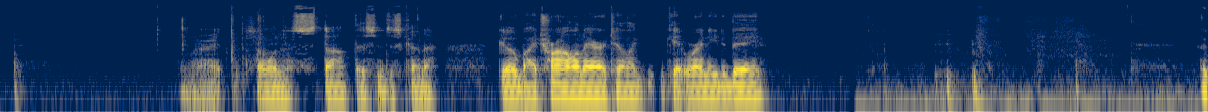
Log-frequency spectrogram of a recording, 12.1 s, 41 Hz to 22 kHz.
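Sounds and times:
man speaking: 1.8s - 4.4s, 5.0s - 7.7s.

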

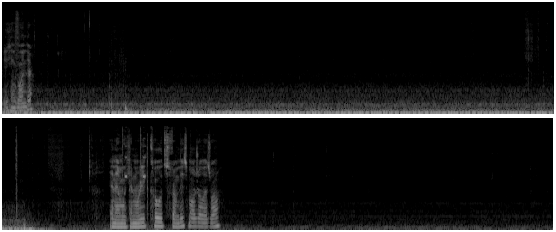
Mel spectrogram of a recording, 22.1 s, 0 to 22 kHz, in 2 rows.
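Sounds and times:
car engine idling: 0.0s - 11.6s.

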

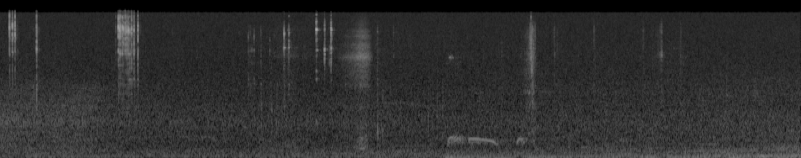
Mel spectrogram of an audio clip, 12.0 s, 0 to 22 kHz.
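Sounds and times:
dove cooing: 6.7s - 8.1s.

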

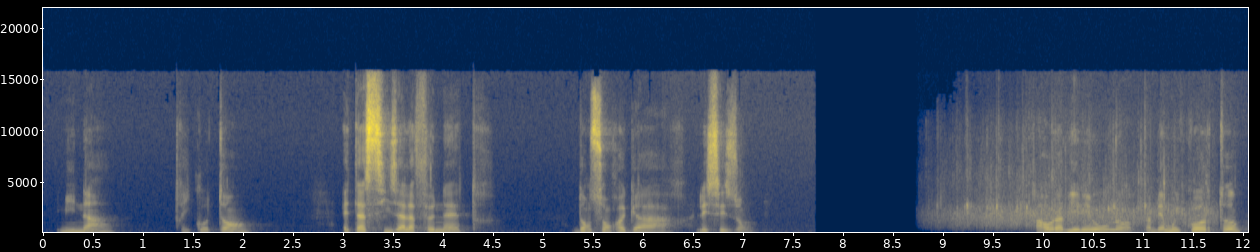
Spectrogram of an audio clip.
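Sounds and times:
audience applause: 8.8s - 12.0s.

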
